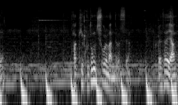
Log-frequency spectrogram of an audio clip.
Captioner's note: squeak squeak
